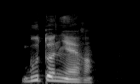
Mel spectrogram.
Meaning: 1. buttonhole 2. boutonniere
- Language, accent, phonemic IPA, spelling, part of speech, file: French, France, /bu.tɔ.njɛʁ/, boutonnière, noun, LL-Q150 (fra)-boutonnière.wav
